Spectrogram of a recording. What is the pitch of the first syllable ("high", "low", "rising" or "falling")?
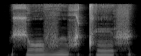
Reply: low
